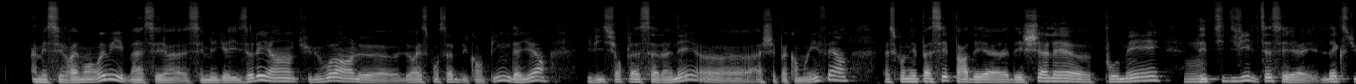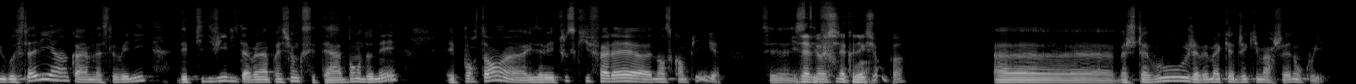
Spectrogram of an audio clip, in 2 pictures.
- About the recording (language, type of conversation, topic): French, podcast, Comment trouves-tu des lieux hors des sentiers battus ?
- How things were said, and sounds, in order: tapping; stressed: "fou"; drawn out: "Heu"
